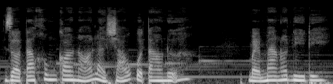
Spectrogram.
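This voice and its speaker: A woman voicing an angry older mother-in-law who scolds and curses in a fast, harsh voice. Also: medium pitch, mellow, faint music behind, lightly acted. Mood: furious.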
